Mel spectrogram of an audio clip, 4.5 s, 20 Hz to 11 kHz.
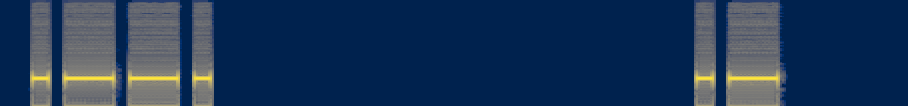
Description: Morse code, heard as a keyed tone, about 15 wpm, spaced as for 3 wpm, 800 Hz. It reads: PA
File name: Special INGs / Special INGs-mp3s / VerySlowToFaster Ing @10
